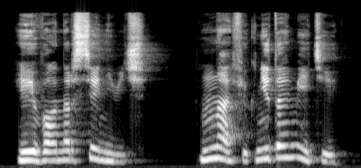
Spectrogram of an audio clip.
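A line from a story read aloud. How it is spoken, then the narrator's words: Pleading. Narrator (Russian): взмолился Вертер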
